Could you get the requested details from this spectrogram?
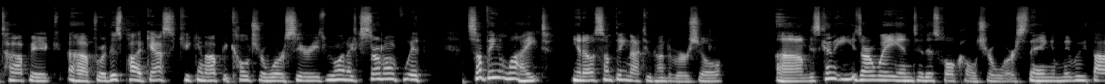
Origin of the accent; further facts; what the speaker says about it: Texas border towns, United States; also born or lived in Tennessee; I was born in Tennessee. And we moved away from Tennessee, my mom and dad and I, when I was like in second grade, and we moved to Texas, and we lived on the border, like border towns in Texas. And that's mostly where I grew up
